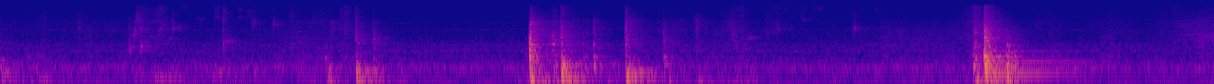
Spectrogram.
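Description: Water splashing and dripping as raw chicken drumsticks are lifted by hand out of a bowl of washing water, with a few short knocks; the loudest, about five seconds in, rings briefly.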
